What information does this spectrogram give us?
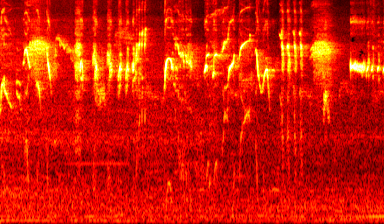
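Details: Siberian rubythroat excited into song by voice-training audio played for a young bird; rapid varied high warbling of twittering notes and sliding whistles, broken by short pauses, with sharp clicks.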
